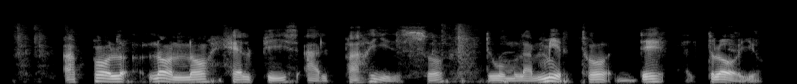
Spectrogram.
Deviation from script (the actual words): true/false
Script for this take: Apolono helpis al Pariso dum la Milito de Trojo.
false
